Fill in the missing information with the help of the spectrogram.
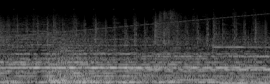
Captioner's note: gunshot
